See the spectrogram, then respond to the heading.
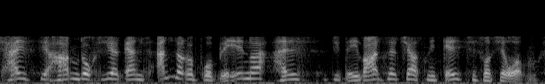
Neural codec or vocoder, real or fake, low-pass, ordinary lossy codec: autoencoder, 22.05 kHz, a latent of 192 numbers a frame, VITS, trained on many speakers; fake; 3.6 kHz; Opus, 32 kbps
